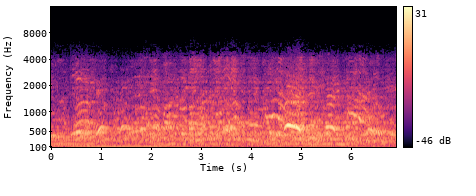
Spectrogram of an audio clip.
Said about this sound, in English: The next day found a great crowd in the square of the capital. There were flags and shouts for peace.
